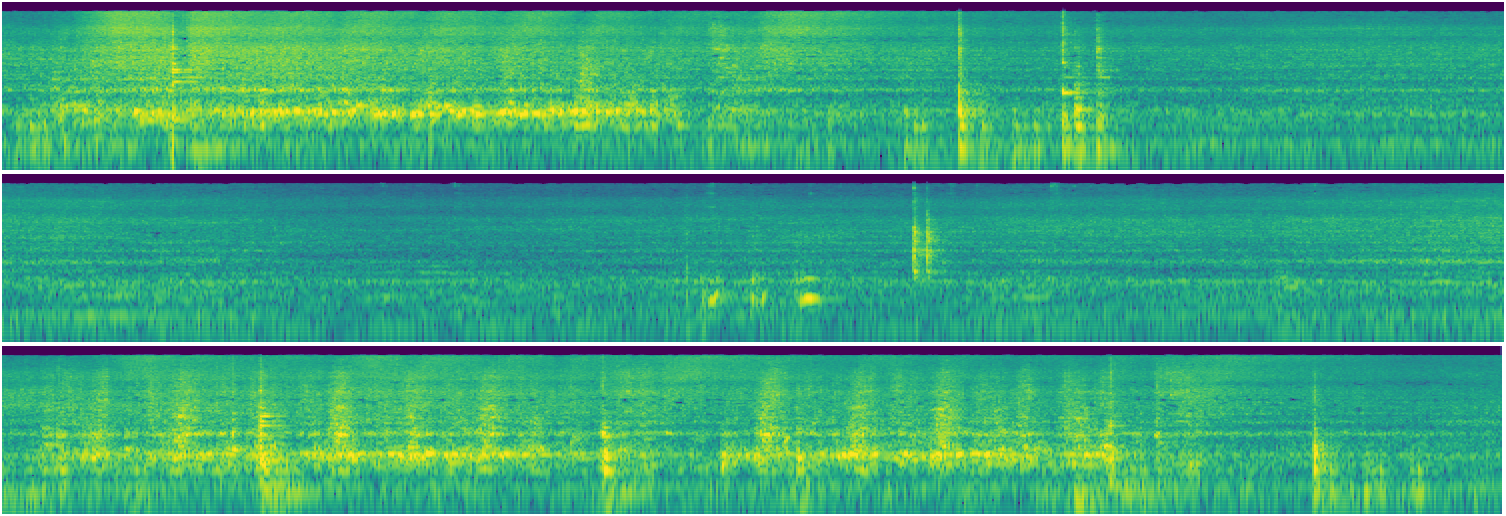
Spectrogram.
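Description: Onion-and-tomato masala sizzling in oil in a pot, stirred and scraped with a steel slotted spoon in two spells of quick strokes, one near the start and a longer one in the second half, with quieter sizzling and a few single clicks between. The masala is being fried down with a splash of water so the tomatoes soften.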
